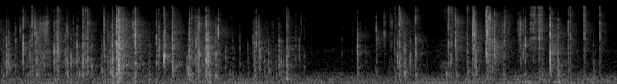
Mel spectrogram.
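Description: Fingertips squeeze, crinkle and pull at the top seam of a full, sealed Doritos chip bag made of crinkly metallized plastic film. Dense bursts of bright, sharp crackling come in rapid clusters, with a brief quieter lull near the middle before the crinkling picks up again. The bag stays sealed.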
